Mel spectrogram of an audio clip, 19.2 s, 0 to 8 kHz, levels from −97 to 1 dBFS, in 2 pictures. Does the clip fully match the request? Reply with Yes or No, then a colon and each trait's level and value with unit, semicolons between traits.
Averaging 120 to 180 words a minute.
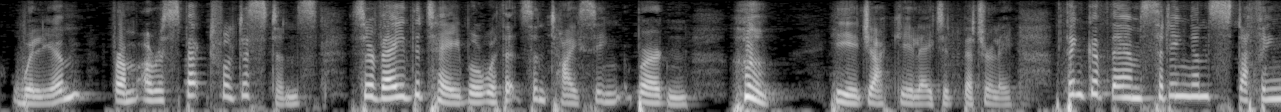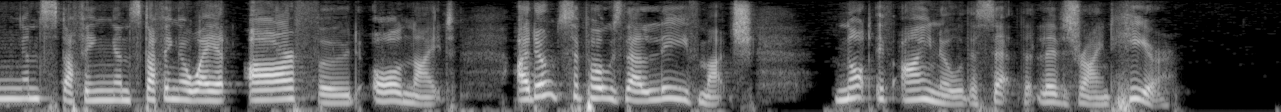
Yes: average, 150 wpm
